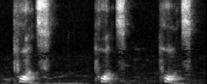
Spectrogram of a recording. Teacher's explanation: But if I want to produce port, port, port, unconsciously, because of the rounded nature of or that succeeds p, even at the point of saying p, I already have rounded lips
